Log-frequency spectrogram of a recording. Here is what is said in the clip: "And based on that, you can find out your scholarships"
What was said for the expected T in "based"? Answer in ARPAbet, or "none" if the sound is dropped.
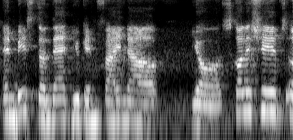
T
